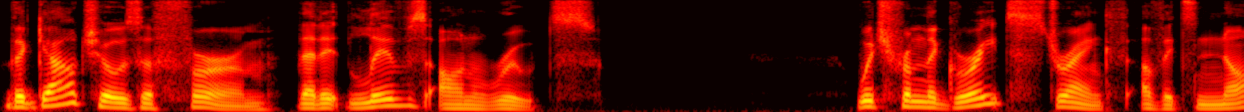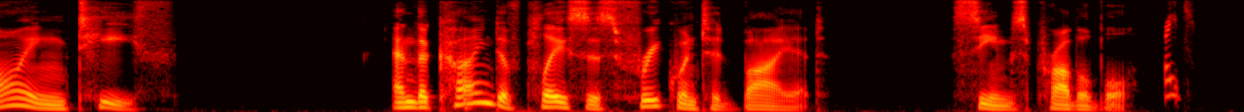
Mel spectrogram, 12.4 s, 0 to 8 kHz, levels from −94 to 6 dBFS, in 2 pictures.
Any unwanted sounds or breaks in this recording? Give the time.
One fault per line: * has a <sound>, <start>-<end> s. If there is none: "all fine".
* has a chirp, 12.0-12.2 s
